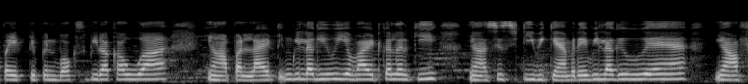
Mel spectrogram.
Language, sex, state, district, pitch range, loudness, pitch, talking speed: Hindi, female, Chhattisgarh, Rajnandgaon, 210-240 Hz, -21 LUFS, 230 Hz, 215 wpm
